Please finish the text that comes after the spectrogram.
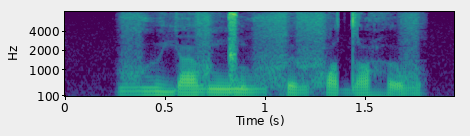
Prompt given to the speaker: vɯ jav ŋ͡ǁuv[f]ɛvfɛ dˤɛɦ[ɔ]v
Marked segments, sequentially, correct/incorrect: correct, incorrect

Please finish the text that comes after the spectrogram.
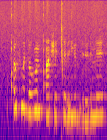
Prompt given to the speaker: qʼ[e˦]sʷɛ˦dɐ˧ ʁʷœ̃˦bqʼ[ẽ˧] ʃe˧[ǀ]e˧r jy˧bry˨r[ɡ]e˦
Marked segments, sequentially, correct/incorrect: incorrect, correct, correct, incorrect

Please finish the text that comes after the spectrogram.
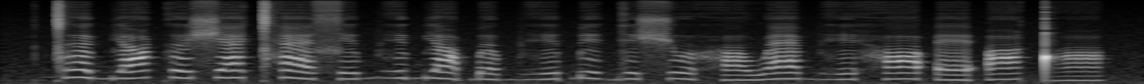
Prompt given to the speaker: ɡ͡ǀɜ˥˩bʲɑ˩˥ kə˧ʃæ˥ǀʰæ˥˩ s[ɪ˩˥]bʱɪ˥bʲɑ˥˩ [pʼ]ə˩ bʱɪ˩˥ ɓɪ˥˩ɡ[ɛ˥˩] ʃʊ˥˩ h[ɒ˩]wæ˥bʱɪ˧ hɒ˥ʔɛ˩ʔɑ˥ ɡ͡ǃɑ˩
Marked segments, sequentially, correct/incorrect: correct, incorrect, incorrect, correct

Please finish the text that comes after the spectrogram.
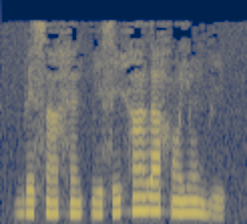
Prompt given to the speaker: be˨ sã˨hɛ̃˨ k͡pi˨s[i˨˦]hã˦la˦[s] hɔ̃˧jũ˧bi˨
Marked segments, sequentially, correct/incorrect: correct, incorrect

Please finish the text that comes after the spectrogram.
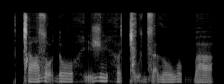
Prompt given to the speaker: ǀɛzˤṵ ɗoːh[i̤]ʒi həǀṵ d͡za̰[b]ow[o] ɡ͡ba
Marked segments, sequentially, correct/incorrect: incorrect, incorrect, correct

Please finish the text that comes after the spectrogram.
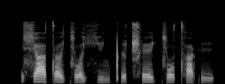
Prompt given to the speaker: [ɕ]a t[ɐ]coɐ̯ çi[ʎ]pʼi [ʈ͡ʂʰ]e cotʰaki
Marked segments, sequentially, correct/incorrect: correct, correct, correct, correct

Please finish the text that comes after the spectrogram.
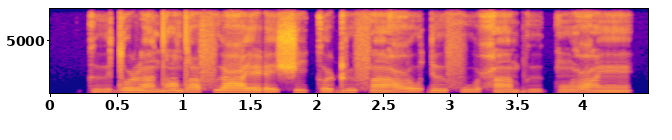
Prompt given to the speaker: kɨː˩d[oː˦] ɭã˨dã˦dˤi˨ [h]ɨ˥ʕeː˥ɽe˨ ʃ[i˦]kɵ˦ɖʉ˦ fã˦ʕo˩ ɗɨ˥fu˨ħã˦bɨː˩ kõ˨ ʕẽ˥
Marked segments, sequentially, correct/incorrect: incorrect, incorrect, correct

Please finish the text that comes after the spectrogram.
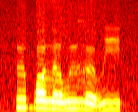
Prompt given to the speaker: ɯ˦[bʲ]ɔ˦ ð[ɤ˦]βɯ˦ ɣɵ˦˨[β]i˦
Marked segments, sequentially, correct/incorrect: incorrect, correct, correct

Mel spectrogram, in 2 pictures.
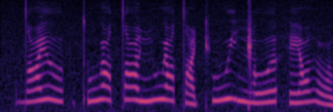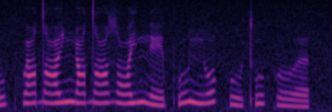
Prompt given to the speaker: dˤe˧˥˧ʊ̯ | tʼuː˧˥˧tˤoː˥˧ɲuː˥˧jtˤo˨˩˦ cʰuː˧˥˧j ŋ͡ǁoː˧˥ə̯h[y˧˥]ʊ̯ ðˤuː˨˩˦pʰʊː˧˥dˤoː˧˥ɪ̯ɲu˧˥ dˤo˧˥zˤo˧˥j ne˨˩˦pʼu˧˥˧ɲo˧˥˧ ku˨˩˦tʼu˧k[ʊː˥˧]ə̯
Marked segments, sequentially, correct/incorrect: incorrect, incorrect

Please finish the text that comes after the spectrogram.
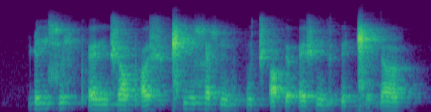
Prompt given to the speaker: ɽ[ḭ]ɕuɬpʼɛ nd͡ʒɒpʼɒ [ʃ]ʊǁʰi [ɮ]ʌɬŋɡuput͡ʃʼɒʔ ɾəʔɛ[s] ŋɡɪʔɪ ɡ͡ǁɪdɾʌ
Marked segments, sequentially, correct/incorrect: incorrect, correct, correct, incorrect

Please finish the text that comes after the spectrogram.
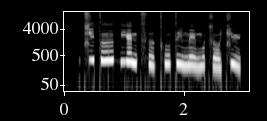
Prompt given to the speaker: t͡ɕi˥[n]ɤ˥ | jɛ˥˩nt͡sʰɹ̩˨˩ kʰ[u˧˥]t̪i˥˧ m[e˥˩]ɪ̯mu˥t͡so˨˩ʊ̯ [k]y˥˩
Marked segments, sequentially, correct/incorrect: incorrect, incorrect, correct, incorrect

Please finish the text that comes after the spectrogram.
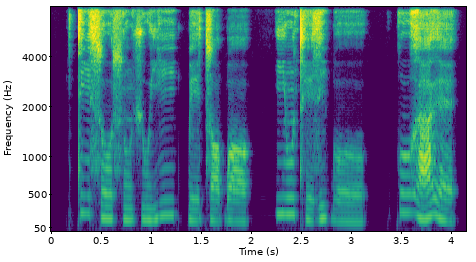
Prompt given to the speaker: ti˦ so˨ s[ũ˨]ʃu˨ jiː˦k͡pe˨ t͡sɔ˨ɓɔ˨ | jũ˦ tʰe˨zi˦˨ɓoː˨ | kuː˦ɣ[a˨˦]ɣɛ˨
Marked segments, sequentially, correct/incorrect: correct, correct

